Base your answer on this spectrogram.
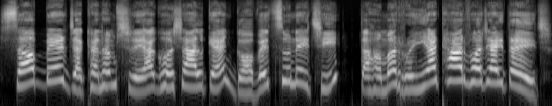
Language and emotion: Maithili, happy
